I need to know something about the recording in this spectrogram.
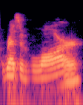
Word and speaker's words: reservoir: boy or coin um there's one exception to this and that is in french words which will have an o-i-r in them and then it's wa so this gives us word like reservoir which is a place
